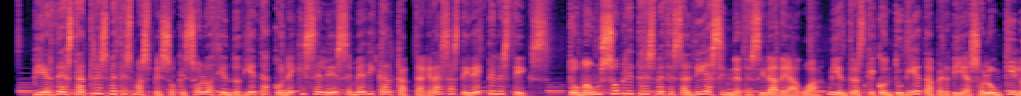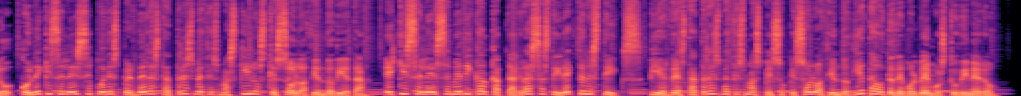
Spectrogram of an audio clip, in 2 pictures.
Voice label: female spanish comercial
